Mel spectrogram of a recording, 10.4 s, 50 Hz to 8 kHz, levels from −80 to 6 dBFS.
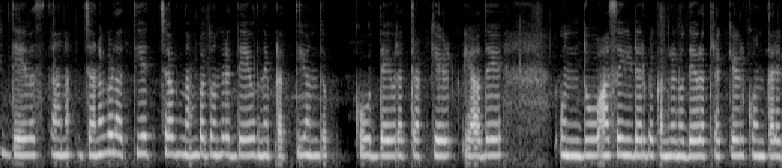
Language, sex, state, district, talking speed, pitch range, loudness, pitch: Kannada, female, Karnataka, Mysore, 100 wpm, 275-290 Hz, -16 LUFS, 280 Hz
